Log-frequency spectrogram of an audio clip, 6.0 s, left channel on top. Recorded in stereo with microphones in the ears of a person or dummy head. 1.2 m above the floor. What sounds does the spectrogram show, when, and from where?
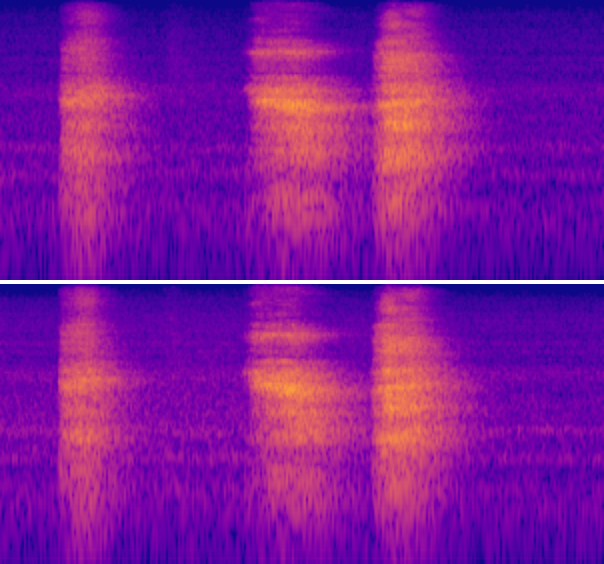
0.6 s breathing: 35° right (ahead or behind), 0.5 m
